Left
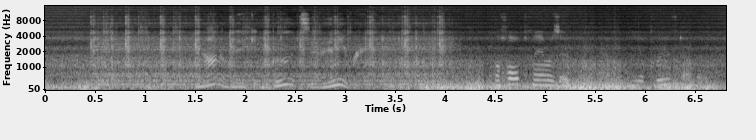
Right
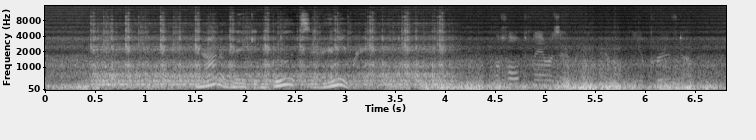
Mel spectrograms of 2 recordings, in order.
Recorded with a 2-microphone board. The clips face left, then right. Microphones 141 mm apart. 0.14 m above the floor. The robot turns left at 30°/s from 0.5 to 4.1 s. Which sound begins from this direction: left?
A woman speaking, at 4.5 s.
